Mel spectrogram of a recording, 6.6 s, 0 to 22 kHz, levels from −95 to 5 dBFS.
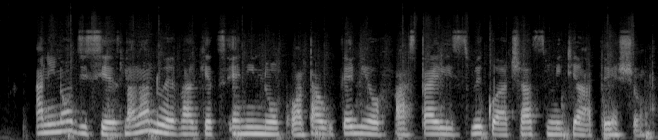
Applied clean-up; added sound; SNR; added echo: neural mask model RNNoise.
